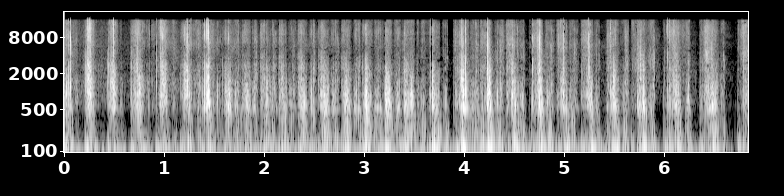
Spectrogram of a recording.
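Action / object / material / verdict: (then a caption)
scrape / denim shorts / denim / none. Long nails scratch rapidly over the fabric and pocket area of light-blue denim shorts. The result is a fast, uneven series of short, dry scratching strokes, about four per second, with a heavy low rumble beneath a thin, bright rasp.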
